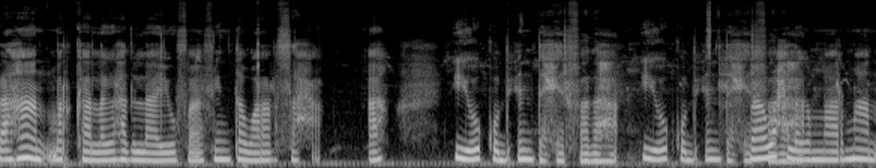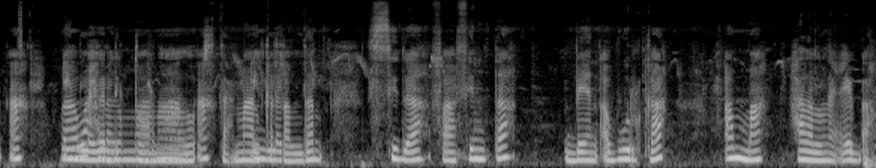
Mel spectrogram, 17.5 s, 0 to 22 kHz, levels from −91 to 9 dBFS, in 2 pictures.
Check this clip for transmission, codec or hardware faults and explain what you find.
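One fault stands out. From 5.96 s to 11.58 s, just after "iyo kobcinta", a second copy of the speech runs about two seconds behind, roughly 5 dB quieter, dry and cutting in and out abruptly. This doubled audio track is likely a second capture through a slower path, or an edit leaving two misaligned copies.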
